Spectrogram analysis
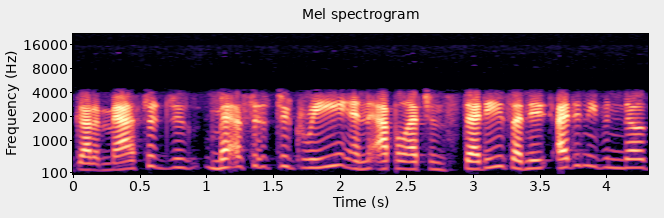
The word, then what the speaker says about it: Appalachia: think about Appalachia, and I'm saying it right because I've heard that, you know, it's about the apple being thrown at you. It's like Appalachia, you know.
